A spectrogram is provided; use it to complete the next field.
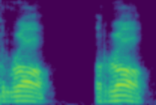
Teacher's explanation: जुबान की नोक, टिप, ये लगती है ऊपर तालू के साथ, मुकाबिल तालू के साथ, तो अदा होता है रॉ। रॉ में सिफत तकरीर है, रिपीटिशन की एक सिफत है, लेकिन उस सिफत को हमें बस एक बार रिपीटिशन होना चाहिए, तो अदा होगा रॉ, रॉ।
